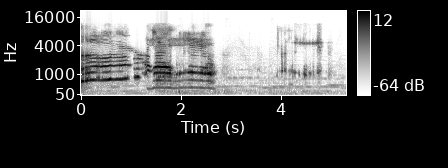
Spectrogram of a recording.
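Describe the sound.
A person imitates a loud, drawn-out scream of pain, a strained, high-pitched wail lasting a couple of seconds, then it breaks off into quiet, faint rustling.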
